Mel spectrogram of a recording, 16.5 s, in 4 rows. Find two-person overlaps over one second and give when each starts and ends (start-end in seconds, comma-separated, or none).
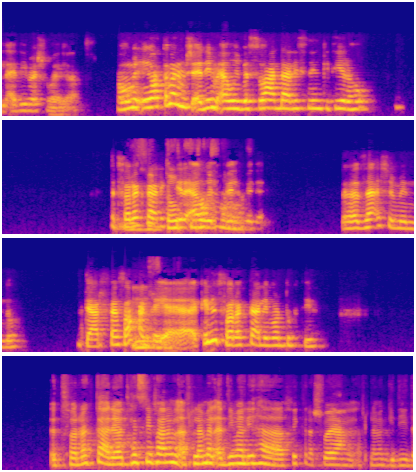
5.2-6.7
